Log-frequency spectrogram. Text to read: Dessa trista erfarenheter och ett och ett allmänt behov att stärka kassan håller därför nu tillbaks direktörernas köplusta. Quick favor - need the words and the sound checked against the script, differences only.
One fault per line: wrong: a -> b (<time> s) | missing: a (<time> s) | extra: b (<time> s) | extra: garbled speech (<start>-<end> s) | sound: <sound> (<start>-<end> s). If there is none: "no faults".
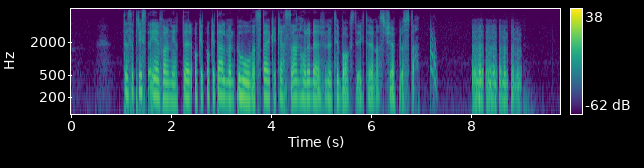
sound: chirp (7.2-7.3 s)
sound: laugh (8.0-9.0 s)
